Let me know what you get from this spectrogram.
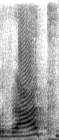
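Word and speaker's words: wrath: अब ये मीनिंग जो दिखा रहे हैं वो रैथ दिखा रहे हैं, प्रोनाउंसिएशन मतलब ज्यादातर लोग इसको रैथ बोलते हैं, जो काफी डिक्शनरीज रॉथ बताती है, जिसका मतलब गुस्सा होता है।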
